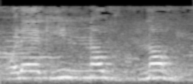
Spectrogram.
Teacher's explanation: بعض الناس تقرأها كده يا بنات تقرأها ولكن نظ كأن النون مفخمة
